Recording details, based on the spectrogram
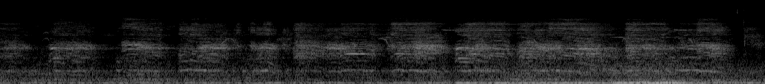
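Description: A crow gives harsh, hoarse caws in a rapid series, about two every second, over a steady low rumble.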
